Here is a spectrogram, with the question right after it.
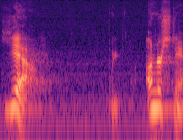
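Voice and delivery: high-pitched, unsure, hesitant voice.

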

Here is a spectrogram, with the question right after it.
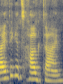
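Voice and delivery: ordinary talk, nothing marked

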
